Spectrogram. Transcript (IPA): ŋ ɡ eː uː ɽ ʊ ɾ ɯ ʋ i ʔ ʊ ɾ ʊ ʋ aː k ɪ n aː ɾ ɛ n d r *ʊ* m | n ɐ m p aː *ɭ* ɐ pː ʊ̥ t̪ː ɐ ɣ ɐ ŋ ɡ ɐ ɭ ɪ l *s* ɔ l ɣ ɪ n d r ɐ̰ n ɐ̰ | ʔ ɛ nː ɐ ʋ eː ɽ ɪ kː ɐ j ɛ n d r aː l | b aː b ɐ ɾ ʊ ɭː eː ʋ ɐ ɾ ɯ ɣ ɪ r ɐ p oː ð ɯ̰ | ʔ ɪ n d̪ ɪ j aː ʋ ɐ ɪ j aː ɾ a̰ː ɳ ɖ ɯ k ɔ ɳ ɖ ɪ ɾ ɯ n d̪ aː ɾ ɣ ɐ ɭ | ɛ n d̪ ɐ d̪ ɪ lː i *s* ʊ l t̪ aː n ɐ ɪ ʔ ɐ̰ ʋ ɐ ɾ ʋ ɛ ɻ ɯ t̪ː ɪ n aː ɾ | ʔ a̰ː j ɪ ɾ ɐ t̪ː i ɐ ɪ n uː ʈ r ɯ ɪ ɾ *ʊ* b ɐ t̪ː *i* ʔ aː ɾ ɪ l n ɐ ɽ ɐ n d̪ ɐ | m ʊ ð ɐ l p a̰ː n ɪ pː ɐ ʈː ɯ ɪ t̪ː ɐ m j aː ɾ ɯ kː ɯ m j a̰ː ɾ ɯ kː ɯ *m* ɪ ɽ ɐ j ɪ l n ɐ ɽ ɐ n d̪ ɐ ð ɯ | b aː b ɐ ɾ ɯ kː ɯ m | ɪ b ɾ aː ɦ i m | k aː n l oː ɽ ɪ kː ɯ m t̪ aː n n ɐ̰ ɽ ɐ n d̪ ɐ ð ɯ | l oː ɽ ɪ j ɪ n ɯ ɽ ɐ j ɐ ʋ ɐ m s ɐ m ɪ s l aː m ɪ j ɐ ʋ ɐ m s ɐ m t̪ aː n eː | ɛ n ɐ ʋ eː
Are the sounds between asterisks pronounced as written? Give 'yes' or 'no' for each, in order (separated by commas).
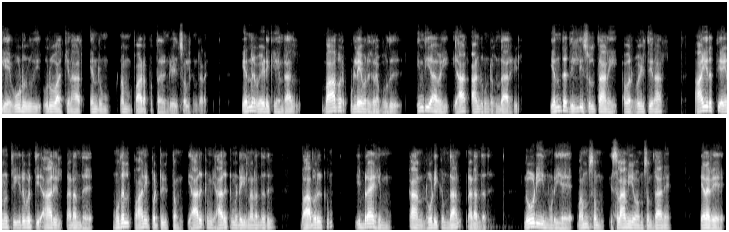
no, no, yes, yes, no, yes, yes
